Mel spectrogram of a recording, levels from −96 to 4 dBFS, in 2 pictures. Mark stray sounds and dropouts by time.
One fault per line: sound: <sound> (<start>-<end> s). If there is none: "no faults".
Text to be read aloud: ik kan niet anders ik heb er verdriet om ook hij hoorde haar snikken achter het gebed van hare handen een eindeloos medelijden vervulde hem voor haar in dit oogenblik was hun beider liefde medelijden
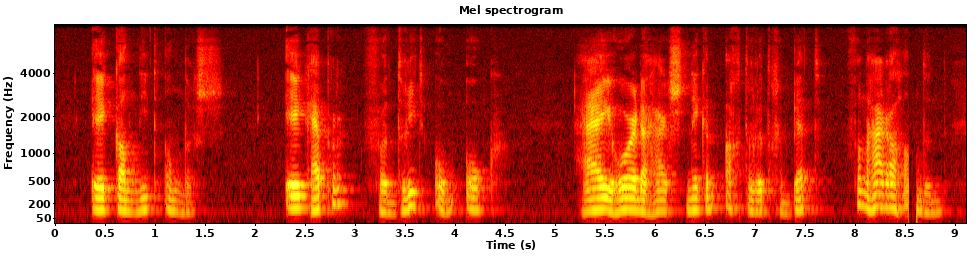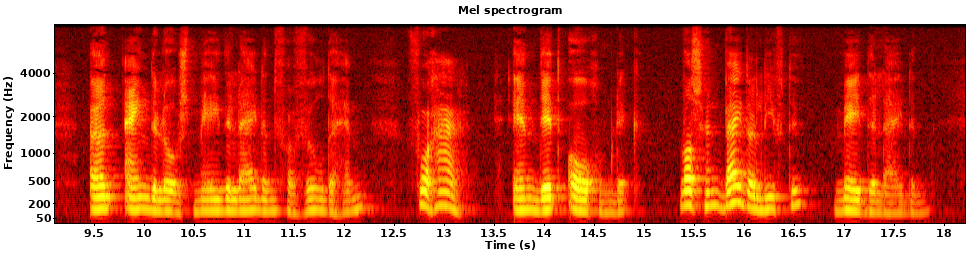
sound: dropout (8.5-8.6 s)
